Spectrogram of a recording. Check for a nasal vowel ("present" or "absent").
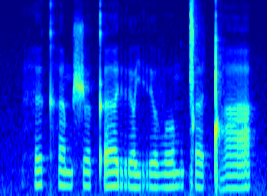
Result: absent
